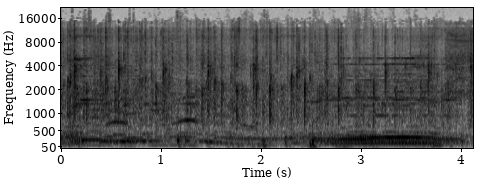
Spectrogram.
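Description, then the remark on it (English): An audience claps their hands together, a steady patter of many overlapping claps running throughout, with sustained voices and tones humming beneath the applause. “Oh, come on, somebody clap your hands.”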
